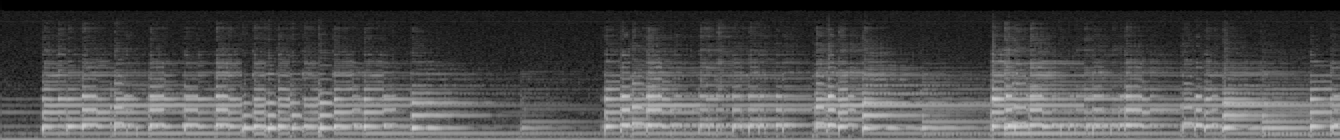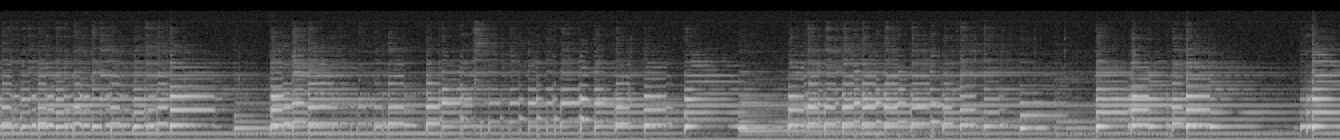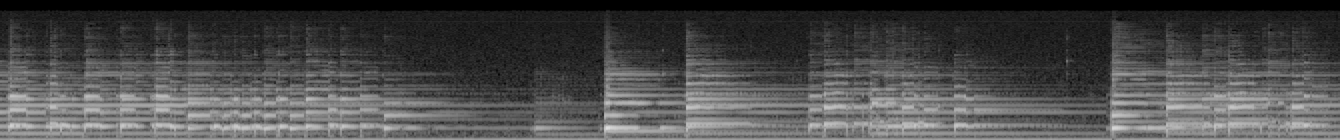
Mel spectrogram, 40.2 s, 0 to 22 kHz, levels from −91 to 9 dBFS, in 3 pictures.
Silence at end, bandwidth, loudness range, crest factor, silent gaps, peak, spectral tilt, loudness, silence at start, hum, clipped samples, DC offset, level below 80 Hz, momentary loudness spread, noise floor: 0 s; 15 kHz; 3 LU; 16 dB; none; -2 dBFS; -6 dB/octave; -19 LUFS; 0 s; none; under 0.1%; 2%; -52 dBFS; 13 LU; -42 dBFS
